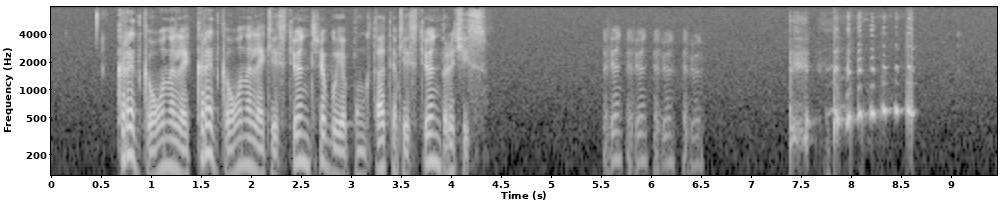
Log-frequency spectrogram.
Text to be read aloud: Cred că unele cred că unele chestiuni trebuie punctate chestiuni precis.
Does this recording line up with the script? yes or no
yes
